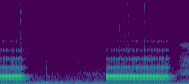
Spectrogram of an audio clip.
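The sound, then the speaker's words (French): A telephone ringback tone heard down the line as an outgoing call is placed: a steady buzzing ring cuts off, pauses briefly, then sounds again for about a second, moderately loud with a faint background hiss. “Donnez-moi donc le téléphone.”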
